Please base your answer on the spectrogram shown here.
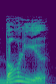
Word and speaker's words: banlieue: De banlieue. Okay, final E not pronounced, so I-E-U, I-E, L, lieu, banlieue, de banlieue.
